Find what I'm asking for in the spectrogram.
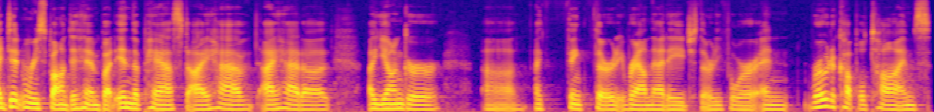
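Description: A woman speaks at a fairly slow pace with a very deep, low pitch and fairly even intonation, on a very clean recording with a silent background. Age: 60s. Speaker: online dater sharing dating experiences. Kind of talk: interview. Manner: halting.

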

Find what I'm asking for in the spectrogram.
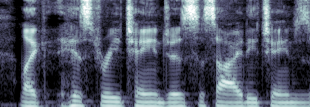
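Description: In a very clean recording with a silent background, a man with a fairly low pitch speaks at a moderate pace. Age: 40s. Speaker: rural sociologist. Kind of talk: interview. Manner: halting.

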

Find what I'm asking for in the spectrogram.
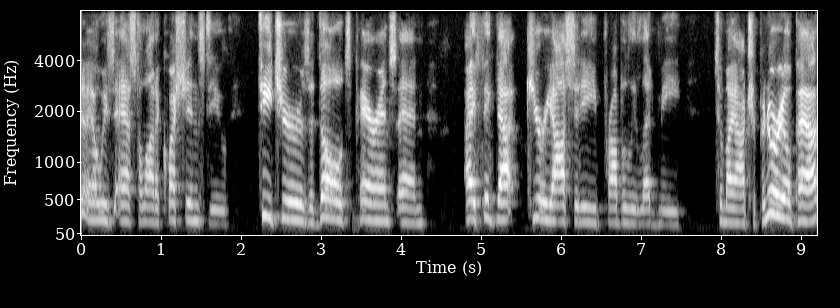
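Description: A speaker with a New York accent talks at a moderate pace with ordinary pitch variation. The recording is very clean, with a silent background. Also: man. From New York, Staten Island. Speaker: startup CEO. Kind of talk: interview.

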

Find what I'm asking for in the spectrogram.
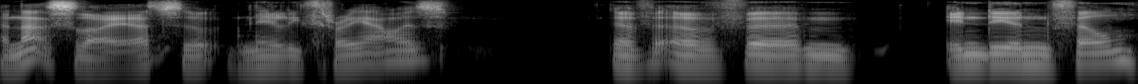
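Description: Very slow delivery with long, frequent pauses, an English accent and ordinary pitch variation, on a very clean recording with a silent background. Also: man, fairly low pitch for a man. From England. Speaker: podcast co-host. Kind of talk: casual chat.

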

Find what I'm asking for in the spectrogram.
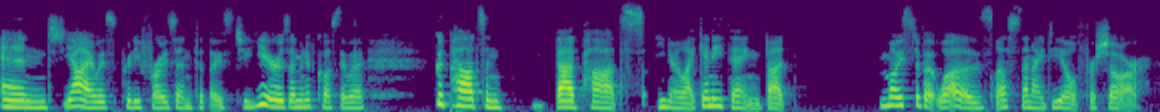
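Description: A woman's medium-pitched voice with ordinary pitch variation, at a fairly slow pace over a quiet background. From Australia. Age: 30s. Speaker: philosophy professor and author. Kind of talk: interview conversation.

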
